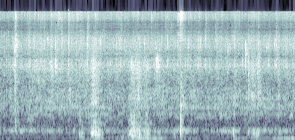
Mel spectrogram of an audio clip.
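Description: Masala-coated fish pieces shallow-frying in hot oil: a steady sizzle with scattered crackles and pops.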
